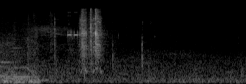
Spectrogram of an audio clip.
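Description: A digital SLR camera taking a photo: a short beep, then the shutter click about a second in.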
